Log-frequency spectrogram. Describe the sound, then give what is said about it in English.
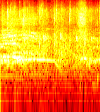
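An audience applauds a man's wife as she is called up onto the stage, a faint, continuous patter of clapping with a voice heard over it. “Everybody, give my wife a little applause.”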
